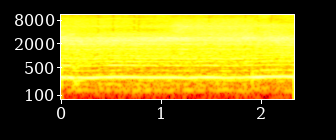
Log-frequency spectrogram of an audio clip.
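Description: Electric countertop blender running at high speed, liquidizing chopped plant leaves in water: a steady motor whine holding one pitch.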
